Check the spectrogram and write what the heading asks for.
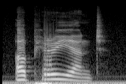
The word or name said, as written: aperient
